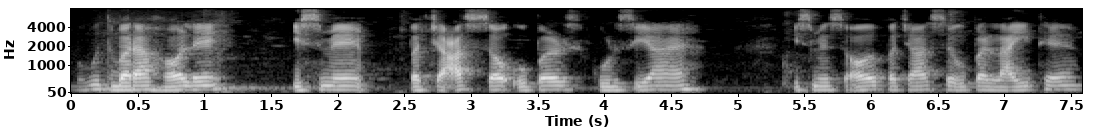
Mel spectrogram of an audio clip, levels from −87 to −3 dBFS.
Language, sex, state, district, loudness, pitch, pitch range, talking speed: Hindi, male, Bihar, East Champaran, -21 LUFS, 130 Hz, 120-140 Hz, 135 wpm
